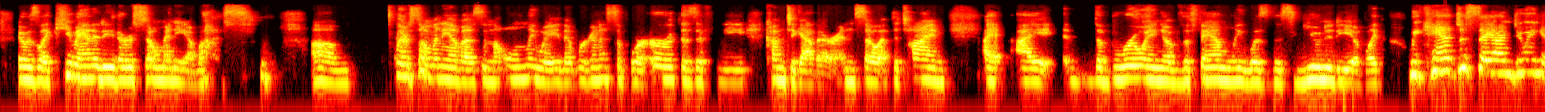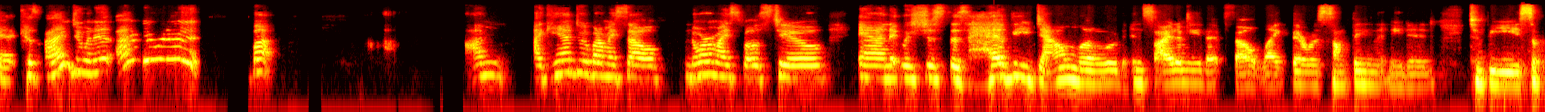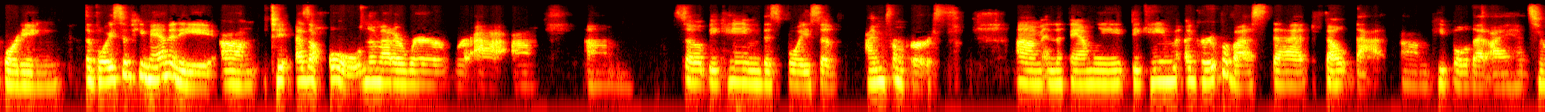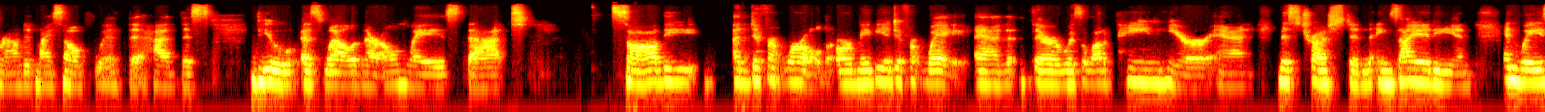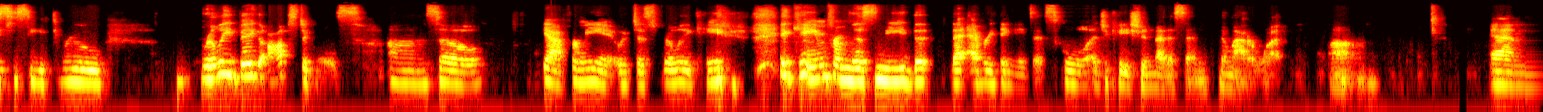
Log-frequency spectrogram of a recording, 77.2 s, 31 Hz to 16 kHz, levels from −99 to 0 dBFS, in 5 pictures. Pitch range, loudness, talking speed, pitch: 155-200 Hz, -18 LUFS, 160 wpm, 170 Hz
